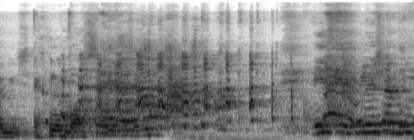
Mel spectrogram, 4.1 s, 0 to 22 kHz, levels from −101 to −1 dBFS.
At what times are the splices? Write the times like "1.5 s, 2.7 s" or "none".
none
